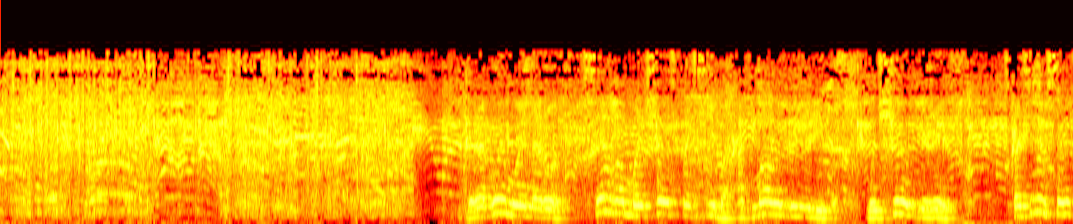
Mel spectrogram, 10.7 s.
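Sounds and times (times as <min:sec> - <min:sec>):
large crowd clapping in a square: 0:00.0 - 0:04.3
laughter: 0:00.0 - 0:10.5
crowd cheering: 0:00.0 - 0:10.7
speech: 0:04.7 - 0:10.7.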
